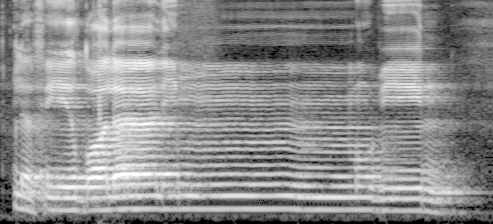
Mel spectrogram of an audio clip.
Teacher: ളലാലിൻ എന്ന തൻവീൻ, അതിനുശേഷം മീമ്. തൻവീനിനെ പൂർണ്ണമായും മീമിൽ ലയിപ്പിച്ച് മണിച്ചുകൊണ്ട് ഉച്ചരിക്കണം. ഇദ്ഗാം ബിഗുന്ന കാമിൽ.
